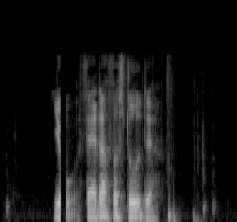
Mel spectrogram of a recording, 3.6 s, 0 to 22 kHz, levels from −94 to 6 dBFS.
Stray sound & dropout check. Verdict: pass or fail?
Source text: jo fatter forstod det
fail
